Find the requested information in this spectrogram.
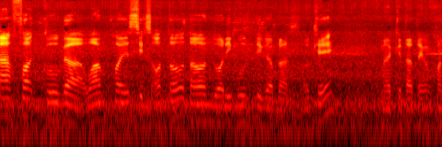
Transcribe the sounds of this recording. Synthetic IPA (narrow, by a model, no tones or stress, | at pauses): afat̪̚koɡawãnpʰɔjsiksɔt̪ot̪aɦʊ̃nduaɾibut̪iɡablasokʰe | makit̪at̪ɛŋɔʔkʰɔ̃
